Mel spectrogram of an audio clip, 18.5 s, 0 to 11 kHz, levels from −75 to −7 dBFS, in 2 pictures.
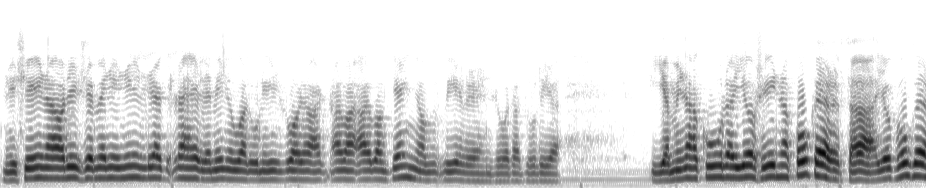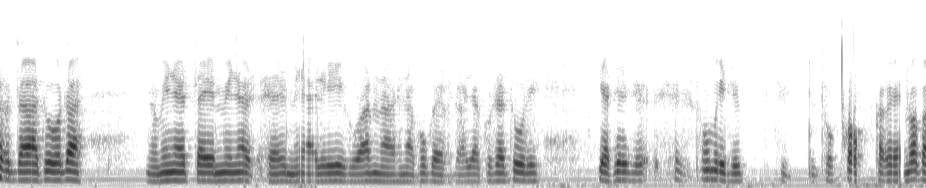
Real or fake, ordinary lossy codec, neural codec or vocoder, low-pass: real; none; none; none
